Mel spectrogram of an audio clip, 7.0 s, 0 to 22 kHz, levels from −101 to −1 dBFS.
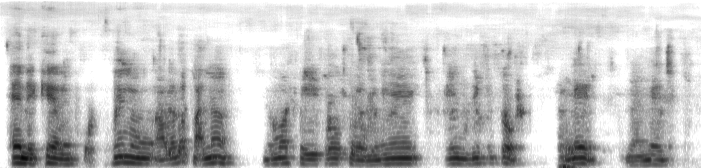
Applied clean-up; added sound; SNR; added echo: neural mask model Resemble Enhance denoiser.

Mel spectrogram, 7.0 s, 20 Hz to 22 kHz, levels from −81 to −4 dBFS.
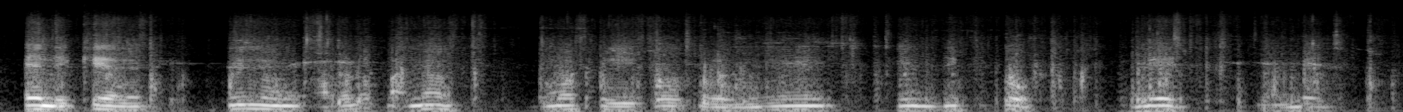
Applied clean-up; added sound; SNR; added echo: neural mask model RNNoise.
